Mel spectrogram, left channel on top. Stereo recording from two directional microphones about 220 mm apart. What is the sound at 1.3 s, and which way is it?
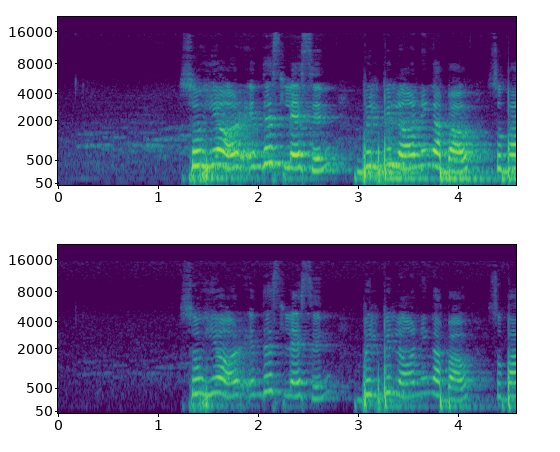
A woman's voice, 40° right (ahead or behind).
